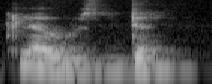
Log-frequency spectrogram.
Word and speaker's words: closed: Quand le son de la finale d'une base verbale est z, alors le D se prononce de, ce qui nous fait closed.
